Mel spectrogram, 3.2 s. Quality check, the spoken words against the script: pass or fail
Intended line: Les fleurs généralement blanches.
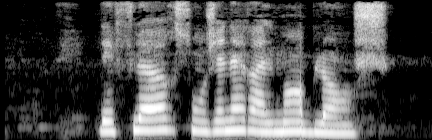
fail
